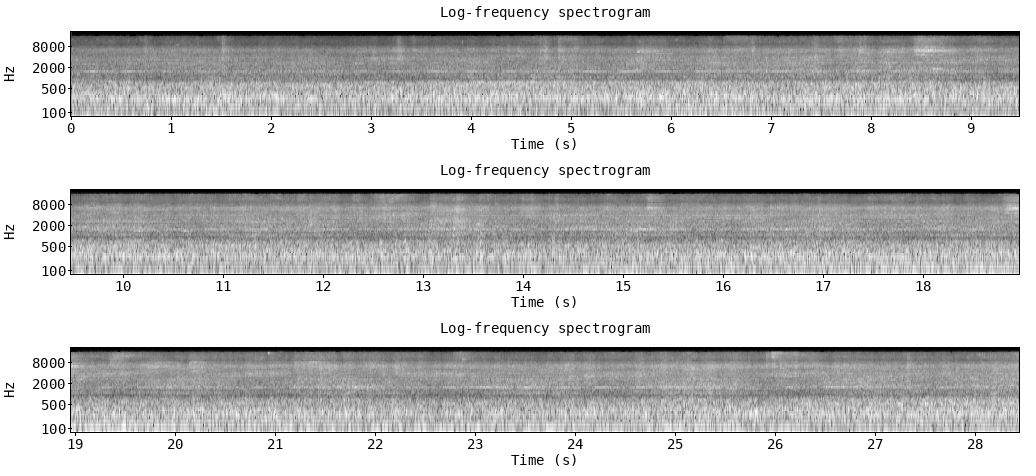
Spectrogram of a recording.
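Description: Union Pacific freight train cars rolling past at a grade crossing: a steady, loud rumble and rattle of steel wheels on rail with some clickety-clack over the rail joints and a few faint knocks.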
